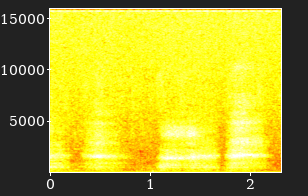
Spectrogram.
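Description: Near silence with a few faint breaths close to a handheld microphone.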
